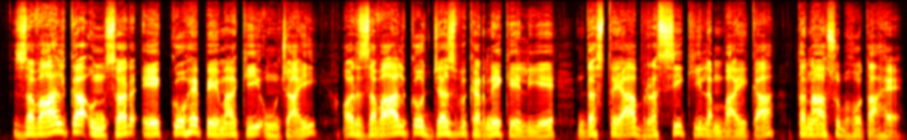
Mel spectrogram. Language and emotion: Urdu, neutral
